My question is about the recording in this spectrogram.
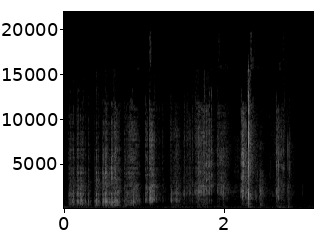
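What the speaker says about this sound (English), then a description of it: "I'm just going to cut a piece of this, same size as my cardstock." Scissors snipping through a sheet of vellum to match a cardstock panel, a quick run of crisp, close cuts with short pauses between strokes, no talking.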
